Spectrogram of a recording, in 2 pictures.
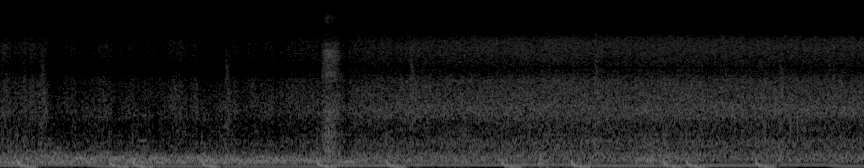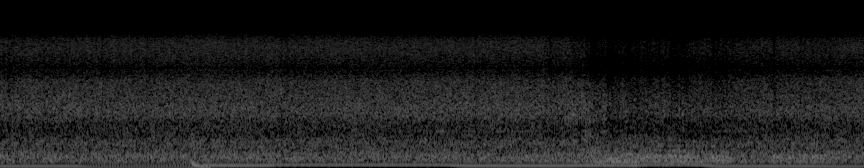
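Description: Steady broadband roar of torrential rain and wind sweeping across an open golf course at Ferry Point, continuous and fairly loud throughout with low gusty rumbles underneath and no talking.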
